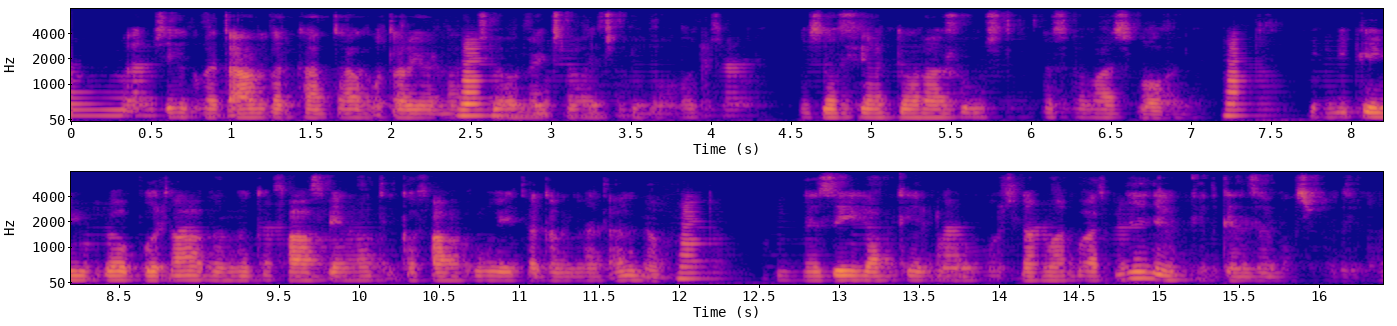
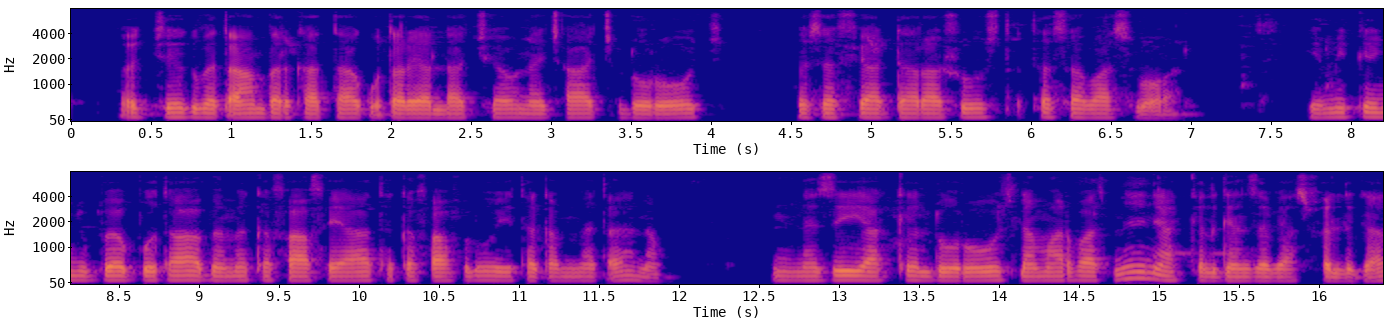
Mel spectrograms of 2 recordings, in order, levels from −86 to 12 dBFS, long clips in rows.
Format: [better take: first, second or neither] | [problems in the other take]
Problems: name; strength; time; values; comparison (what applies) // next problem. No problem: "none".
second | noise reduction (neural mask model DeepFilterNet 3)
